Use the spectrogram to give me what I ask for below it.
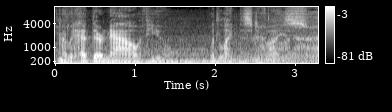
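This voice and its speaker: Loud background noise surrounds a man doing a put-on character voice at a fairly low pitch. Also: moderate pace. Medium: actual play. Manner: earnest, measured.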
